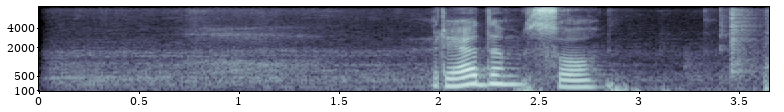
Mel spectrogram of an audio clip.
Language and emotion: Russian, neutral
